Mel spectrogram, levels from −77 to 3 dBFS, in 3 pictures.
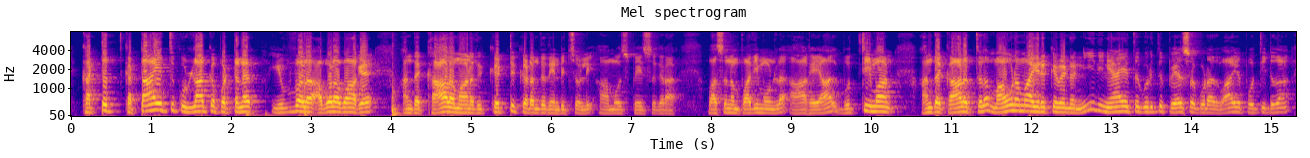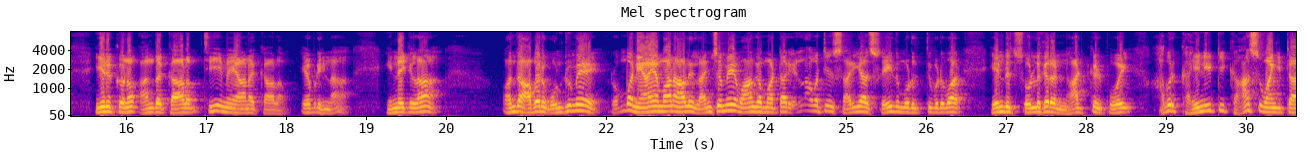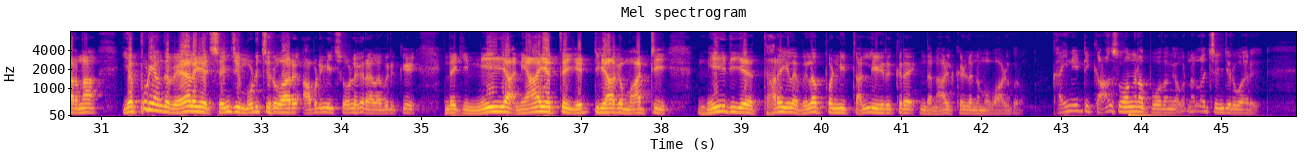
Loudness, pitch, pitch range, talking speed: -10 LUFS, 155 Hz, 135-170 Hz, 115 wpm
